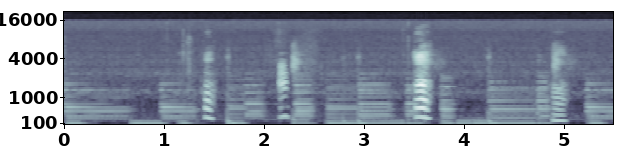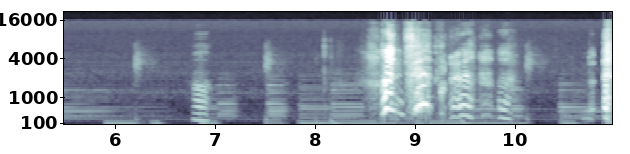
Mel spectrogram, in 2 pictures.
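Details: Streamer with an itchy nose during a live broadcast: quiet, breathy build-up sounds, then a single forceful sneeze over steady background music.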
